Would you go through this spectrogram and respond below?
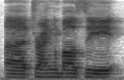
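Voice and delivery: usual speaking voice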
